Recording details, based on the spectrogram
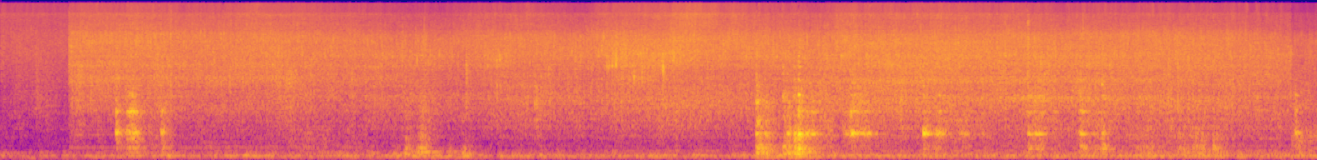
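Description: King oyster mushrooms sizzle steadily in plant-based butter in a pan, with a continuous frying hiss, occasional sharp pops and a few scraping stirs, close and fairly loud, with no talking.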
